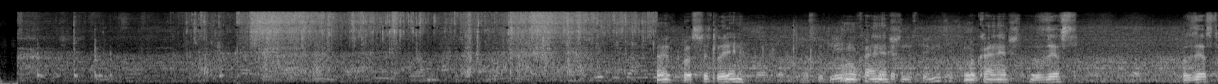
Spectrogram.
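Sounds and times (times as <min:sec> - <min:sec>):
water splashing as someone plunges into a large wooden tub for Epiphany bathing: 0:01.7 - 0:06.6
speech: 0:06.6 - 0:07.6, 0:08.2 - 0:11.0, 0:11.8 - 0:12.1.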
